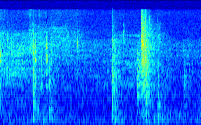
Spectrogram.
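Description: A few light, irregular knocks and clatters from an embossing heat gun and its cord being picked up and handled, the sharpest about one and a half seconds in; the gun is not yet running.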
